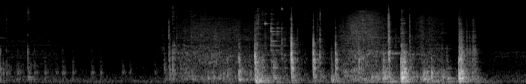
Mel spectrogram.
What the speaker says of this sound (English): I'll just go through each of these drawers.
